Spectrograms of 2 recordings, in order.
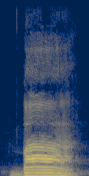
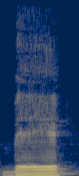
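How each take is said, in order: First: The letter name ends in an 'ah' vowel. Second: The letter name ends in an 'eh' vowel. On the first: This follows the Arabic way of naming the letter. The speaker calls it right. "The Arabic alphabet doesn't work like that. It's alif, ba" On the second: This follows the Urdu way of naming the letter. The speaker calls it wrong. "some people tend to pronounce them as alif, be, te, the. That is incorrect. That is from the Urdu alphabet"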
